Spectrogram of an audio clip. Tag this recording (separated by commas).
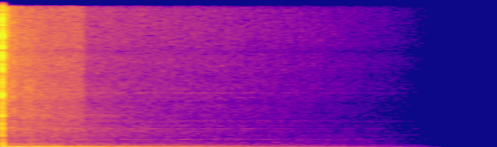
Thump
